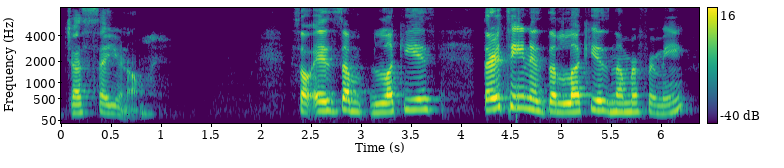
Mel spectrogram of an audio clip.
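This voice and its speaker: A woman's voice: medium pitch, measured pace. A woman from the Republic, chatting casually with viewers on a live stream, laughing often and slipping in Spanish words. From Dominican Republic. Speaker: live-stream host, spiritual healer.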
